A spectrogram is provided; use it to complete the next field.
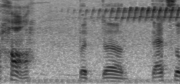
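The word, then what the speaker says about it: ה: second letter here is in modern Hebrew is referred to as a hey but in ancient Hebrew you would pronounce it as a ha but uh that's the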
